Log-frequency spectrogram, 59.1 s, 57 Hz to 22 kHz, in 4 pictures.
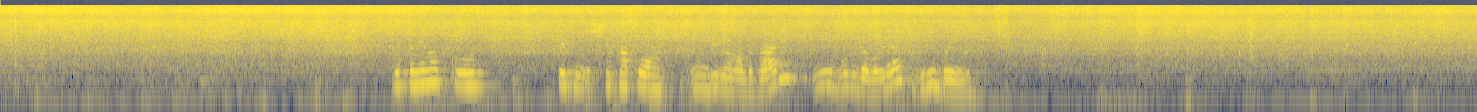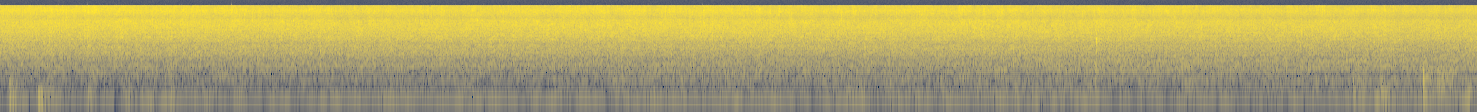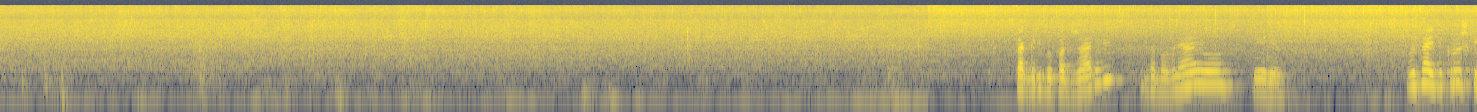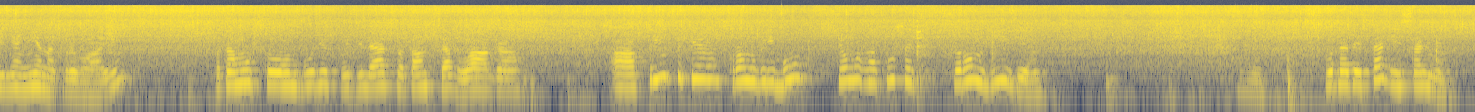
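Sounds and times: chicken frying in a pan: 0.0s - 59.0s.

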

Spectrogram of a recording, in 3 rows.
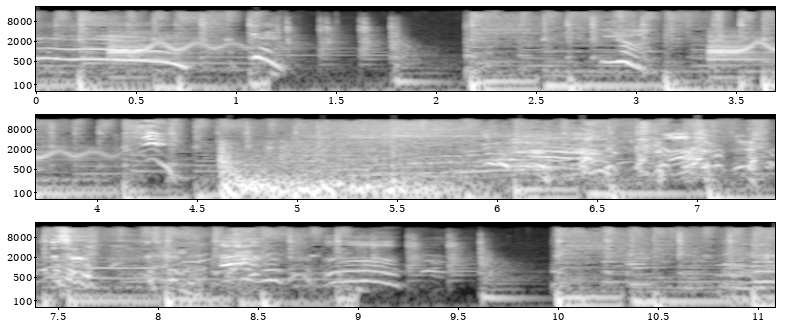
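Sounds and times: cartoon background music: 0.0s - 11.0s
wobbling up-and-down tone: 3.3s - 4.6s.

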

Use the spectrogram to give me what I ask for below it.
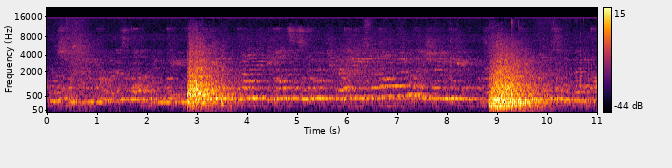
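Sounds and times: devotional music: 0.0s - 11.0s
loud bang: 2.8s - 3.6s, 8.8s - 10.0s.

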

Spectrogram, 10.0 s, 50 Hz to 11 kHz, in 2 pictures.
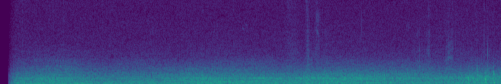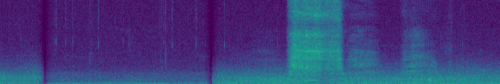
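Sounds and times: distant traffic rumble: 0.1s - 10.0s.

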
